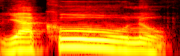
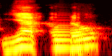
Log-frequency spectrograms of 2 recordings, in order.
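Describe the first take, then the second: First: The final vowel sounds like 'oo'. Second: The final vowel sounds like 'oh'. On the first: The speaker calls it right. "but Yakunu" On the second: The speaker calls it wrong. "Not Yakuno"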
